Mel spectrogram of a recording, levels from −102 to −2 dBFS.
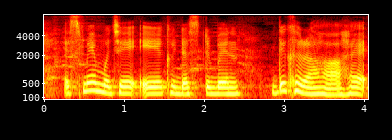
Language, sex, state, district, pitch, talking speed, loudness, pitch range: Hindi, female, Madhya Pradesh, Katni, 185 Hz, 105 wpm, -15 LUFS, 180-200 Hz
